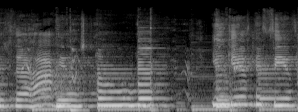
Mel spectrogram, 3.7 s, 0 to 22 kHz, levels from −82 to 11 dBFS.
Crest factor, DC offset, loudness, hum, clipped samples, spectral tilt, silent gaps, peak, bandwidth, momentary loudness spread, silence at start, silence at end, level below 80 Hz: 12 dB; under 0.1%; -14 LUFS; none; under 0.1%; -6 dB/octave; none; -2 dBFS; 13.5 kHz; 13 LU; 0 s; 0 s; -36 dBFS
